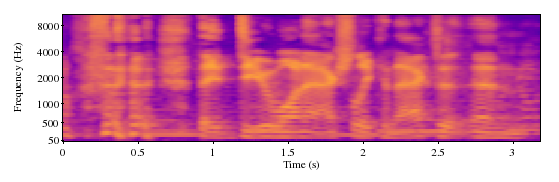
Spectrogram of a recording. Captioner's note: laughs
